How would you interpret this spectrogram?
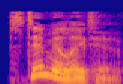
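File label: "stimulative", British English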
